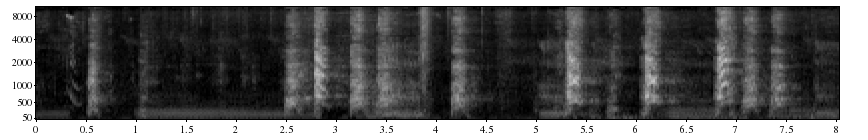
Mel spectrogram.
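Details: Dog reacting angrily to a big dog that bullies him: a low sustained growl for about two seconds, then a run of harsh barks spaced irregularly, with growling underneath.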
